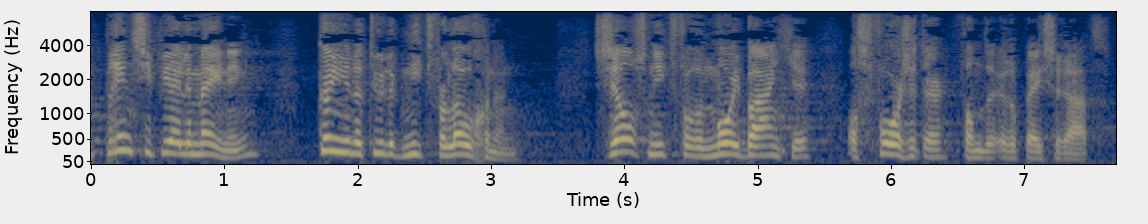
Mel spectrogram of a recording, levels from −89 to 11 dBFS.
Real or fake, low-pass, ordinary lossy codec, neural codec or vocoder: real; none; none; none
